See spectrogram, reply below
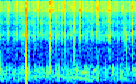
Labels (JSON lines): {"label": "biophony, cascading saw", "recorder": "HydroMoth"}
